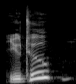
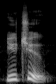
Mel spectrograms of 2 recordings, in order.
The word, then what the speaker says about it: YouTube: In general, American people pronounce it as YouTube, whereas British people pronounce it as YouTube.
